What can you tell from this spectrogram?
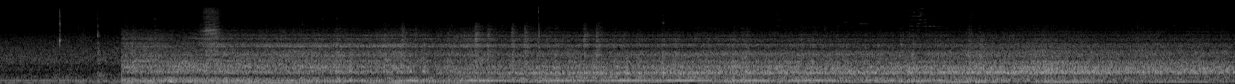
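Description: Steady vehicle rumble with a low humming drone, starting abruptly about a second in and carrying on without a break.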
